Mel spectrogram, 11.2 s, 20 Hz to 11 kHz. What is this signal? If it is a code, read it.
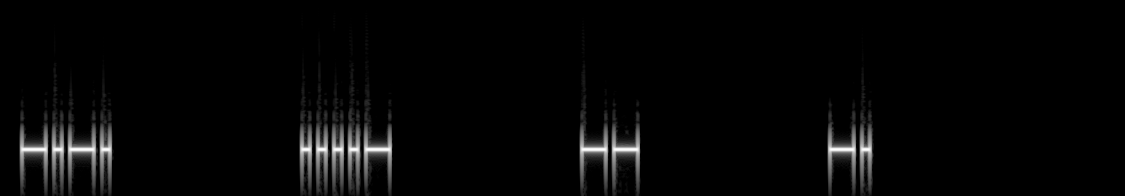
Morse code, heard as a keyed tone, about 16 wpm, spaced as for 4 wpm, 700 Hz. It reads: C4MN
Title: USA Call Signs - 5 Characters - 8x Character Spacing - 15wpm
